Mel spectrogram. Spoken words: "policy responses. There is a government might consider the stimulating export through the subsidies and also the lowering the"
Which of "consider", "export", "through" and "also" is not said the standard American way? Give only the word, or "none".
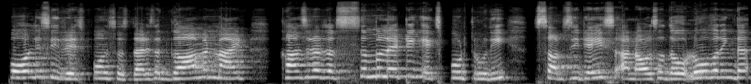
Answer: through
